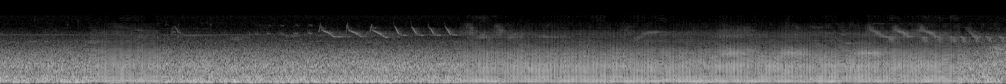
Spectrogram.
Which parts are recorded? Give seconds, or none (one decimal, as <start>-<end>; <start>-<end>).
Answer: 0.0-0.9; 1.6-4.6; 9.6-10.1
